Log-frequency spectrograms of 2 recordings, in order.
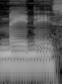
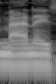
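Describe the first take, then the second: First: The word begins with a 'may' sound. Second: The word begins with a 'man' sound. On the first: "I say mayonnaise" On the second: "I don't say mayonnaise"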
